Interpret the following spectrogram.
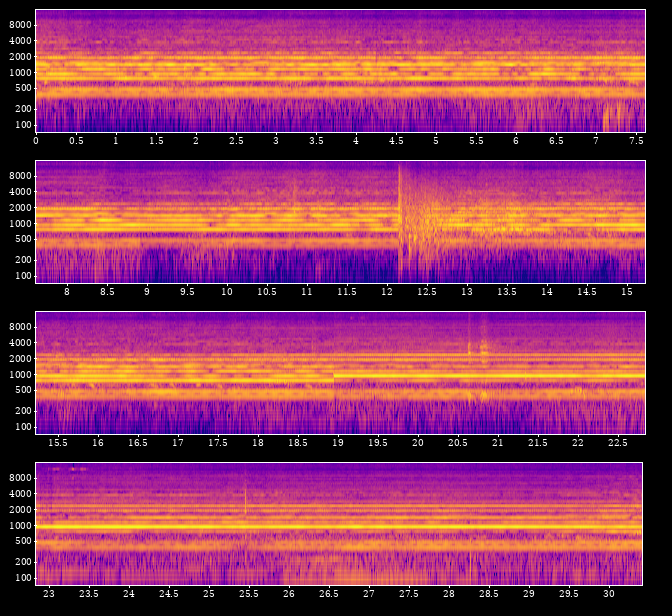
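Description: A car horn stuck on, sounding one loud, unbroken multi-note tone, typical of a horn shorted out in a burning car. There is one sharp bang about twelve seconds in.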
